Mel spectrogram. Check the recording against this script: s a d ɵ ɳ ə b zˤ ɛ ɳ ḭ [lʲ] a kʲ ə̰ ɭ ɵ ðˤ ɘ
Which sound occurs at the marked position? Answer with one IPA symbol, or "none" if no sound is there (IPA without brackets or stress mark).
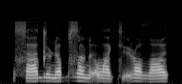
lˠ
